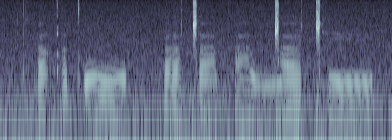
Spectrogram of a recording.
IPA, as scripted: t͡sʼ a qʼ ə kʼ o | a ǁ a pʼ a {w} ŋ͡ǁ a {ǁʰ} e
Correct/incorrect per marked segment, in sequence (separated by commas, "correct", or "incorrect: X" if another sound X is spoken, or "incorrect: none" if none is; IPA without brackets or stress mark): correct, correct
